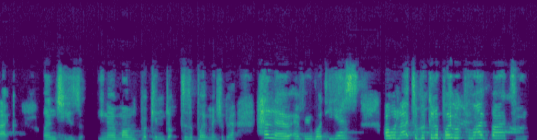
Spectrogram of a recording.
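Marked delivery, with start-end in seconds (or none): 3.9-7.8 put-on British accent, pitched up. Imitating mom booking a doctor's appointment by phone, in her British accent. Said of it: "she suddenly switched from her Jamaican accent".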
